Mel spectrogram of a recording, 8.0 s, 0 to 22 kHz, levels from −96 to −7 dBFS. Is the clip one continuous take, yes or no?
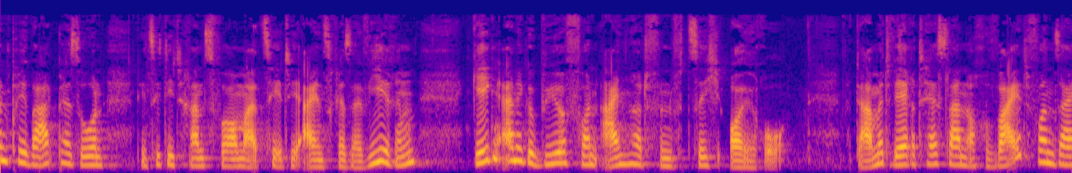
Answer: no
